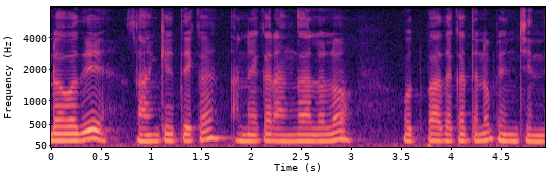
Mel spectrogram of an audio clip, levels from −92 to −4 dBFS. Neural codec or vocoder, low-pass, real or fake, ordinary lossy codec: none; none; real; none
